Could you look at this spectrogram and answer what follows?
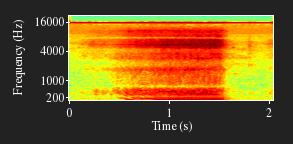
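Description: One long, deep, rumbling snore on an in-breath.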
